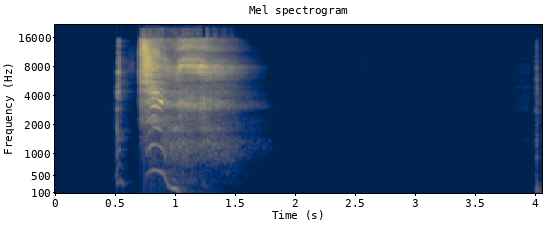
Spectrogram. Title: SONIDOS DE ESTORNUDOS | SNEEZE SOUNDS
